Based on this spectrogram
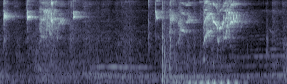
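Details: Male lovebird chirping while choosing a partner: a few high, sharp chirps in short bursts, then a louder chatter, with wing flapping and cage rustling.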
